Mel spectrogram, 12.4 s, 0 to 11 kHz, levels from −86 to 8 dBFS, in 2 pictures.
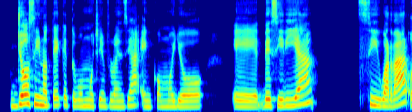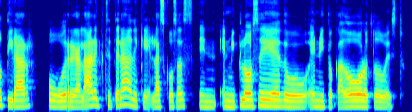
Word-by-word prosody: yo 250 +8 +8
sí 245 -2 +3
noté 210 0 0
que 220 - -4
tuvo 190 -2 -6
mucha 190 0 -5
influencia 180 +3 -5
en 175 0 -5
cómo 180 0 -8
yo, 175 0 -1 0.4
eh, 170 -2 -1
decidía 200 - +3 0.6
si 225 -3 -1
guardar, 190 0 +6
o 205 +1 -4
tirar, 185 -1 -1 0.2
o 175 -1 -2
regalar, 170 +4 +1
etcétera, 205 +3 -3
de 185 -3 -7
que 165 - -8
las 175 0 -4
cosas 185 +2 -8
en 165 -1 -10
en 175 +1 -7
mi 170 -1 -7
clóset 190 -1 +1
o 165 -1 -1
en 185 -1 -5
mi 175 - -6
tocador 175 +2 0
o 170 - -1
todo 160 -1 -5
esto. - - -13
185 Hz, 165 wpm, -23 LUFS, 175-200 Hz, 0.6 s, yo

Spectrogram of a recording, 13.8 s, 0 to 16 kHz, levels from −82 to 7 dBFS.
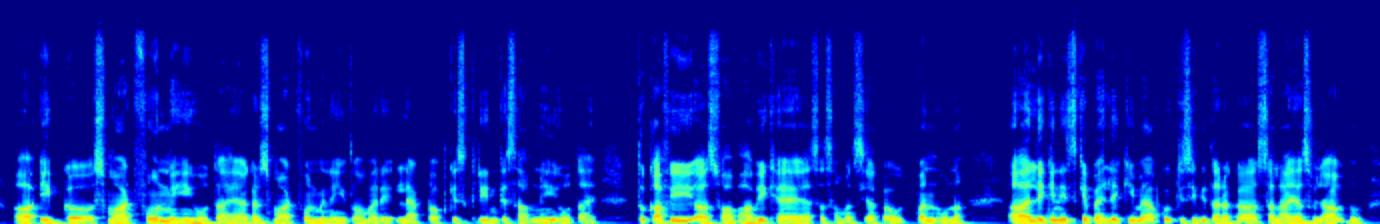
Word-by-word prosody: अ, 100 -1 +2
एक 105 +1 0 0.3
स्मार्टफ़ोन 105 +2 +1
में 115 -1 +4
ही 110 -1 0
होता 100 -1 0
है, 100 0 -1
अगर 105 +1 -1
स्मार्टफ़ोन 105 0 -3
में 105 - +1
नहीं 100 -1 -1
तो 105 - -5
हमारे 100 0 -3
लैपटॉप 100 +1 -4
के - - -3
स्क्रीन 105 -1 -4
के - - -2
सामने 100 -1 -4
ही 120 +2 +3
होता 100 -2 -4
है। - - -9 0.4
तो 130 - +2
काफ़ी 125 +3 +4
अ, 105 - +4
स्वाभाविक 105 +4 0
है 115 - +2 0.2
ऐसा 100 +1 -6
समस्या 100 +1 -5
का 105 - -3
उत्पन्न 105 +3 -1
होना। 100 -1 -2 0.5
अ, 115 -1 +5
लेकिन 120 +7 +5
इसके 130 +3 +3
पहले 135 +1 +3
की 140 +1 0
मैं 135 -1 +3
आपको 125 +1 0
किसी 115 -2 -5
भी 120 +1 0
तरह 110 -1 +2
का 115 0 +1
सलाह 100 0 -1
या 110 0 +2
सुझाव 105 +2 0
दूँ, 100 +1 -4
105 Hz, 200 wpm, -23 LUFS, 100-115 Hz, 0.5 s, अ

